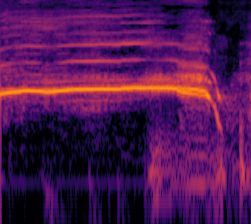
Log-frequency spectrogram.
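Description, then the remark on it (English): A woman screams loudly as she is held to be searched, holding one piercing high note for about two seconds before it breaks and drops in pitch. Faint commotion stirs underneath toward the end. “Help me! Stop screaming!”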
